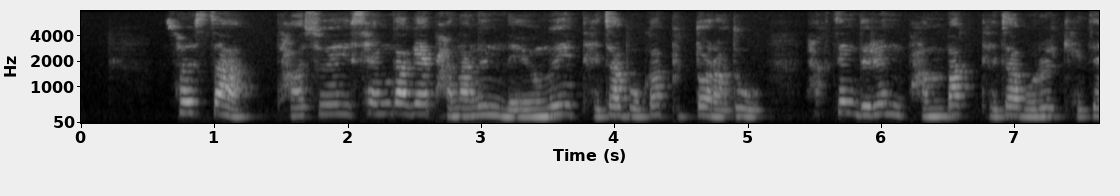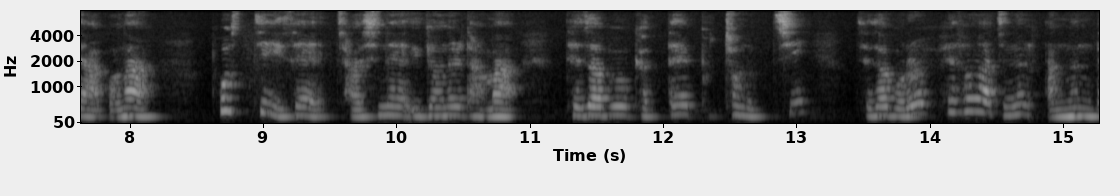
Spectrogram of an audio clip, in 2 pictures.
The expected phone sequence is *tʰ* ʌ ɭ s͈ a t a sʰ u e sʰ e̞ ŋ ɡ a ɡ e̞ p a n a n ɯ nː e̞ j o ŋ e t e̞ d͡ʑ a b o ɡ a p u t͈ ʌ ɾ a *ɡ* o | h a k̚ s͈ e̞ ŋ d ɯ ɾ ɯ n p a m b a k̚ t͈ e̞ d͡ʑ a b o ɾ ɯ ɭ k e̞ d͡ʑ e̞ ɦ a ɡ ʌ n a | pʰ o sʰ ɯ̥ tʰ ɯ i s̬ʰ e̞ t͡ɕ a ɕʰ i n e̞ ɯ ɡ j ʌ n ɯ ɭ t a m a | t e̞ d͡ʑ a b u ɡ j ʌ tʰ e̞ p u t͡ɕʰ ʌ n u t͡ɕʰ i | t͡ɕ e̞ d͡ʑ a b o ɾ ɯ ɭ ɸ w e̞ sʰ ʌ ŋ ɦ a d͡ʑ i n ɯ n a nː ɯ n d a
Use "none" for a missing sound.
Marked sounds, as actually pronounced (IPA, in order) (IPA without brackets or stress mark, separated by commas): sʰ, d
